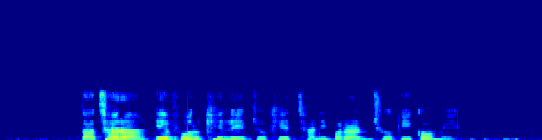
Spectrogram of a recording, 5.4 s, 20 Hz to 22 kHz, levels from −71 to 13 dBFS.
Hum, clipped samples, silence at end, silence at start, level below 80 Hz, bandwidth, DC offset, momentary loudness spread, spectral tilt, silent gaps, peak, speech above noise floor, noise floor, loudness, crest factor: none; under 0.1%; 0.25 s; 0.8 s; -54 dBFS; 8.2 kHz; under 0.1%; 17 LU; -4.5 dB/octave; none; -8 dBFS; 36 dB; -65 dBFS; -29 LUFS; 22 dB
